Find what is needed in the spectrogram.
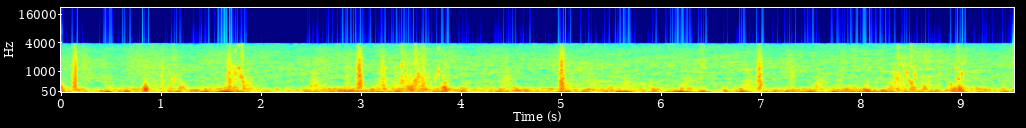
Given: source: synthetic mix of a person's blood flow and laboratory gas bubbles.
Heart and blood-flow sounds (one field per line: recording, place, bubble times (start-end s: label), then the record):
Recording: Doppler ultrasound of blood flow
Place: subclavian vein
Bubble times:
1.06-1.27 s: bubbles
1.72-1.91 s: bubbles
3.17-3.89 s: bubbles
8.32-8.74 s: bubbles
8.86-9.05 s: bubbles
From the record:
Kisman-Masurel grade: 221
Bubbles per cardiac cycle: several, 3 to 8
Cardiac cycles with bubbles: 10 to 50%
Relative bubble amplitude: barely perceptible (0.100 to 0.250)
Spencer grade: 2 (many but less than half of the cardiac periods contain bubble signals, singularly or in groups)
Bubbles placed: anywhere in the cardiac cycle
